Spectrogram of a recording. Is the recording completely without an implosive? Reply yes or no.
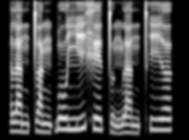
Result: no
